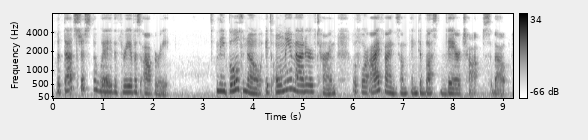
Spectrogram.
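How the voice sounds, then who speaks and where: Slightly husky woman reading a storybook. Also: medium pitch, very animated, moderate pace, low-quality recording. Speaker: storybook reader. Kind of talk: expressive children's read-aloud narration.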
